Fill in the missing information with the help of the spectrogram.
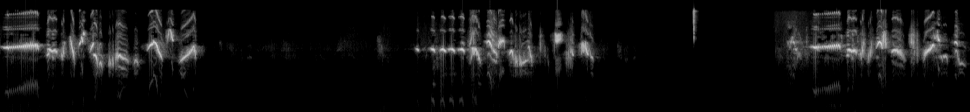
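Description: A Daurian redstart gives three two-second bursts of quick, high, scratchy twittering notes, with short pauses between. Nothing else is heard.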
